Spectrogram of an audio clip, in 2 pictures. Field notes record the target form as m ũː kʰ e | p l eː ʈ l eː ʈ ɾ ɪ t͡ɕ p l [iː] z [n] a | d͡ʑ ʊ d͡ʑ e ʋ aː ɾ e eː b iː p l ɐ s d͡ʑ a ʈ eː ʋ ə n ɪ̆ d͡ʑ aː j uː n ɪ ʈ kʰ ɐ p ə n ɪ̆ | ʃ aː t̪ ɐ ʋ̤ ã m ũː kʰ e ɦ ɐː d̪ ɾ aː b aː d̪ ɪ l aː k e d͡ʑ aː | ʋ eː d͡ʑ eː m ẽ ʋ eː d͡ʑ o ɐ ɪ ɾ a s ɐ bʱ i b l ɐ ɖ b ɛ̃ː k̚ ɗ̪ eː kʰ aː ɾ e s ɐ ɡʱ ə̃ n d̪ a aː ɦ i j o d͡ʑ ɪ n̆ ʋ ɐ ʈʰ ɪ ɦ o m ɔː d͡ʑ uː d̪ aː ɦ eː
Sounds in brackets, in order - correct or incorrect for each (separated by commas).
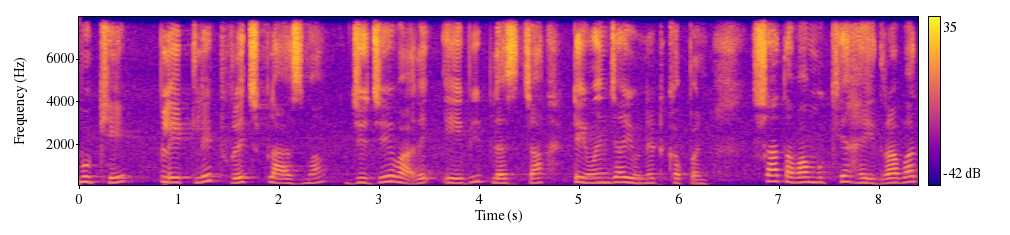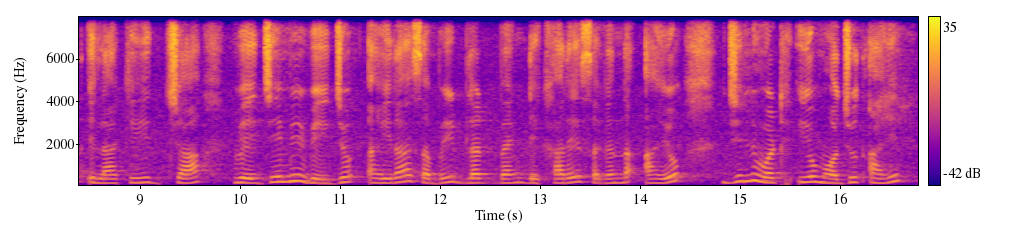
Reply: incorrect, incorrect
